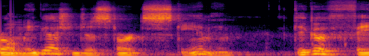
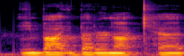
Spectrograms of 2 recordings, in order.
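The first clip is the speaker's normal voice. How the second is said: normal talking voice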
